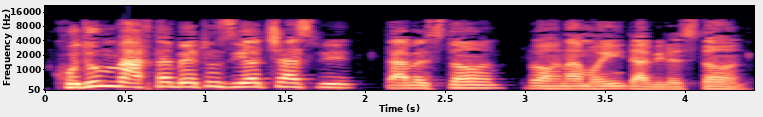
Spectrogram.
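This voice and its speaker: A man's voice: fairly high pitch, fairly bright tone. A man hosting a radio interview, asking questions in a friendly, teasing way. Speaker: radio host.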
